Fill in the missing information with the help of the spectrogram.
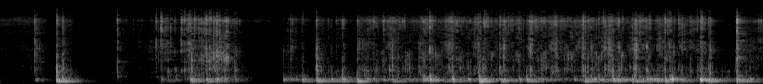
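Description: Wooden spoon stirring flour into a wet batter in a glass bowl: irregular scraping and scratching of the spoon against the glass, with brief pauses. A steady low hum runs underneath for most of it.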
